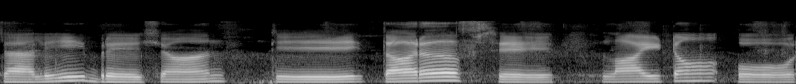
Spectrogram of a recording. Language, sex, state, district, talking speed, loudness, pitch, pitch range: Hindi, male, Punjab, Fazilka, 45 wpm, -16 LUFS, 125 Hz, 115-140 Hz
